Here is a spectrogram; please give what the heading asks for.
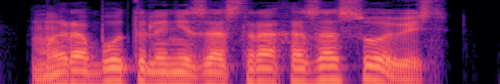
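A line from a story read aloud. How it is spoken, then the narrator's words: Mutter. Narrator (Russian): пробормотал Шерлок Холмс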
